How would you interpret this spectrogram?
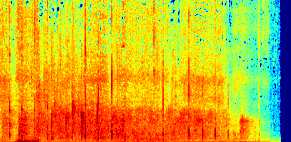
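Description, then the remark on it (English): An audience breaks into a round of applause, dense overlapping claps with sharp individual hits standing out, holding steady for about five seconds before cutting off abruptly, with a faint low hum underneath. “You can do a round of applause, too, again.”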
